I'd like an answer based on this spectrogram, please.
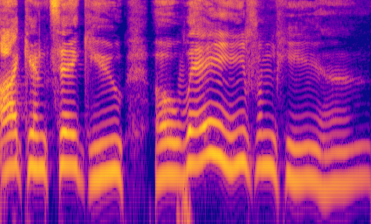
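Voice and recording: Putting on a character voice, a man speaks raspy and high-pitched at a very slow pace.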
